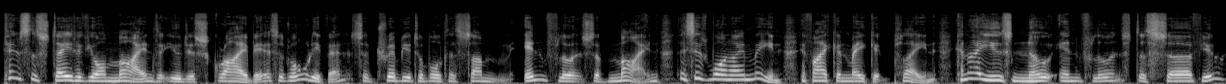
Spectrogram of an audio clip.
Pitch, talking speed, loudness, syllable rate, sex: 165 Hz, 175 wpm, -19 LUFS, 4.6 syllables/s, male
